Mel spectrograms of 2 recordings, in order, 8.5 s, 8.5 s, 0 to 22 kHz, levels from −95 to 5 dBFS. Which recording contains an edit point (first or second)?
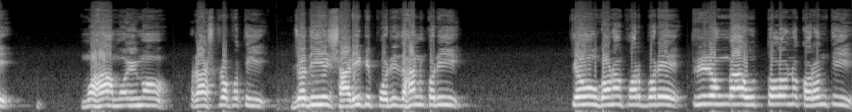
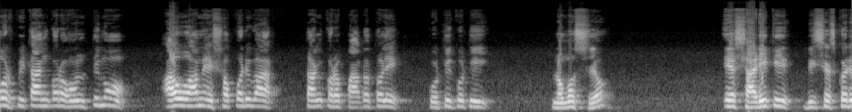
first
